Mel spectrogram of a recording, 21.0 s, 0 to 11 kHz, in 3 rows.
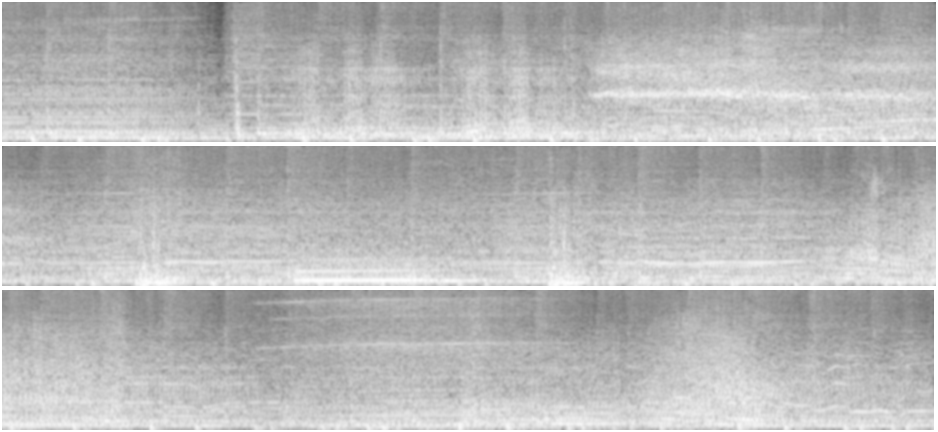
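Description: Cars race on a track with a 1955 Chevrolet Bel Air among them, engines roaring and revving continuously while tires squeal and skid, loud and close, with voices and film sound mixed in.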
